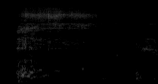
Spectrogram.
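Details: Acted interdental (frontal) lisp: a speech therapist imitates a child's S error with the tongue too far forward, out of the mouth, contrasted with a correct S.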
